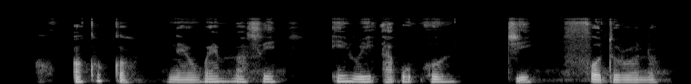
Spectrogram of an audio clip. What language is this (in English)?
Igbo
